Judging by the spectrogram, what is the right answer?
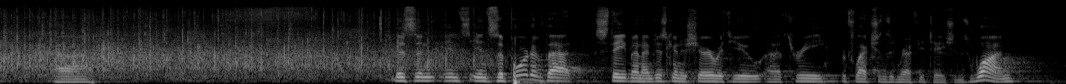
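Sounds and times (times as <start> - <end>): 
audience clapping: 0.0 - 5.6
speech: 0.6 - 1.1, 3.9 - 10.4.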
